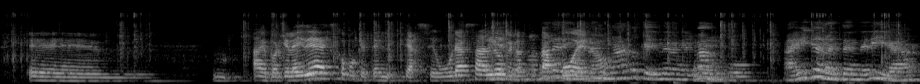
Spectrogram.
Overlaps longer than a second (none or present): present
